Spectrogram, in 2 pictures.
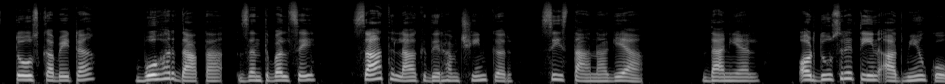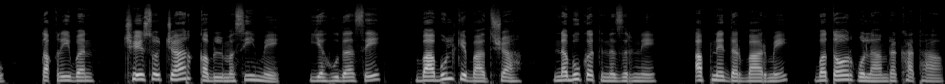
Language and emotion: Urdu, neutral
